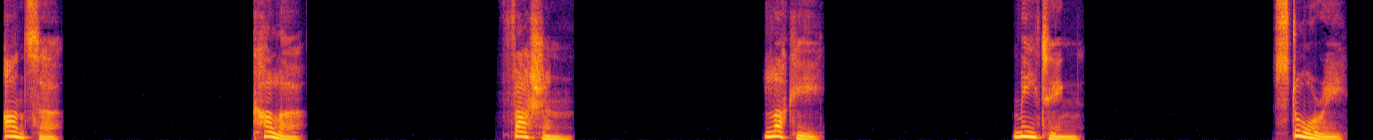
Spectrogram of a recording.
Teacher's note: Stress on the first syllable.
